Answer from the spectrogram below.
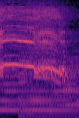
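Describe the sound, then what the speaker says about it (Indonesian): A person lets out a loud, sustained scream that rises sharply and holds for about a second, close and piercing, with no talk. "Dia menjerit."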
